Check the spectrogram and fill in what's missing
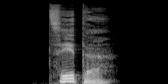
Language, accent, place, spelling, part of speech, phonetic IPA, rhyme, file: German, Germany, Berlin, zeter, verb, [ˈt͡seːtɐ], -eːtɐ, De-zeter.ogg
- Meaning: inflection of zetern: 1. first-person singular present 2. singular imperative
